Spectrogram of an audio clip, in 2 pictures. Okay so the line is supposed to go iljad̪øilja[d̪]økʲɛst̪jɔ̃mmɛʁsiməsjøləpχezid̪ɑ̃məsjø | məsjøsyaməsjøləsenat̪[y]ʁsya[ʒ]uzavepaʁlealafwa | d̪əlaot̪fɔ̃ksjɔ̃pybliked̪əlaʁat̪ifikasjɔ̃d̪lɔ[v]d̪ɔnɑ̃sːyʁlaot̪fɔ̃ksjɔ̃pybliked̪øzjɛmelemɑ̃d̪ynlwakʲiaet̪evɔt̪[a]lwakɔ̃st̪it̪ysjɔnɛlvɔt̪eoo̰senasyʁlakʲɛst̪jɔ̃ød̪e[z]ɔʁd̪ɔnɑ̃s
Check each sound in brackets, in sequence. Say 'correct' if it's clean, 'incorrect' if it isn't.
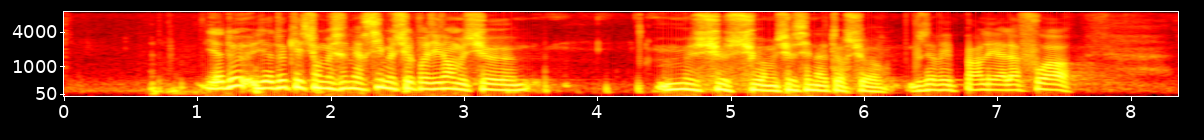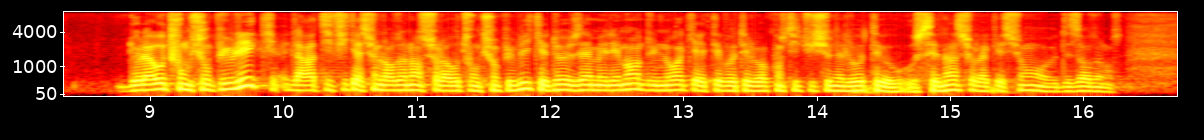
correct, incorrect: œ, incorrect: v, incorrect: ʁ, incorrect: e, correct

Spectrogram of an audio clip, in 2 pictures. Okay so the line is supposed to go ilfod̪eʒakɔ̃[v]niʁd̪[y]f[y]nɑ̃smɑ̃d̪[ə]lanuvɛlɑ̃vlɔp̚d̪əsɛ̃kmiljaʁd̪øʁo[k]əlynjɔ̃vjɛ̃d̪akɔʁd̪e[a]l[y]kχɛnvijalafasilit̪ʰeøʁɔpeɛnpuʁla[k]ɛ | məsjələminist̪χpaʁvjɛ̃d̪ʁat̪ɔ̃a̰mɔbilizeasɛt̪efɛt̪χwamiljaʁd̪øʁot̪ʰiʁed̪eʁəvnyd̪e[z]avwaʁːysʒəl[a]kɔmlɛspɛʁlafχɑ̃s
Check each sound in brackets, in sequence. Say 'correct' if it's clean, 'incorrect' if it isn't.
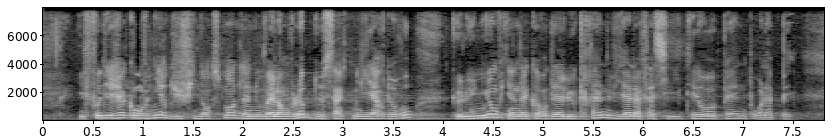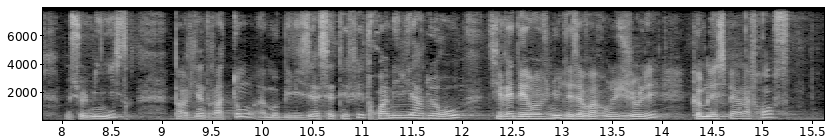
correct, correct, incorrect: i, correct, correct, correct, correct, incorrect: p, correct, incorrect: e

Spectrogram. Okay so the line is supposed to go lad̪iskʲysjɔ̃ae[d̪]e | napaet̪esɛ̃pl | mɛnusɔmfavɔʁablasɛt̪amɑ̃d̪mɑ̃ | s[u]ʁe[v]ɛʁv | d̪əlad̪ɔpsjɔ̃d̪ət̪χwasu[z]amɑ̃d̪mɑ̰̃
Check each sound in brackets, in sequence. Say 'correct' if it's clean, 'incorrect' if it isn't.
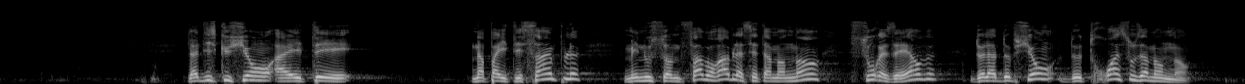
incorrect: t̪, correct, incorrect: z, correct

